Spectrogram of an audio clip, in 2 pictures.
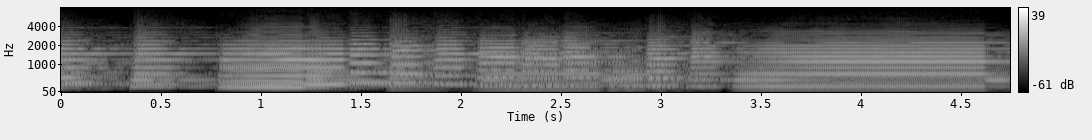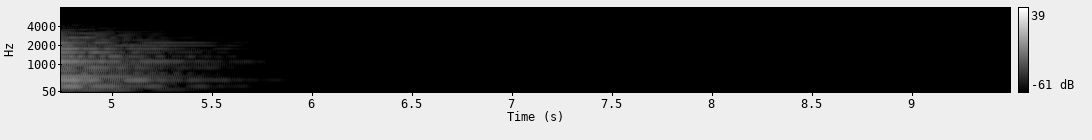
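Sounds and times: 
baritone horn playing a minuet: 0:00.0 - 0:05.3
trumpet playing a minuet: 0:00.0 - 0:05.4.

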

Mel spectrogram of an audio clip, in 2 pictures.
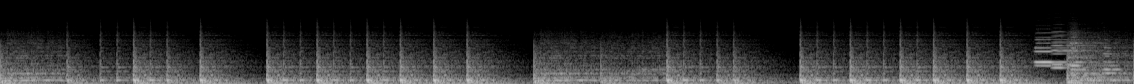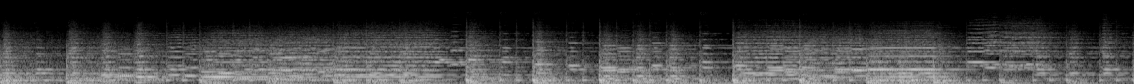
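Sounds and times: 
march for flutes, strings and drums: 0:00.0 - 0:22.6.

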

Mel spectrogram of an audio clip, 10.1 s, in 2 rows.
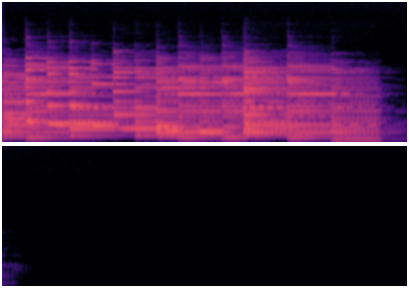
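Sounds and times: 
allemande piano piece: 0:00.0 - 0:05.2.

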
